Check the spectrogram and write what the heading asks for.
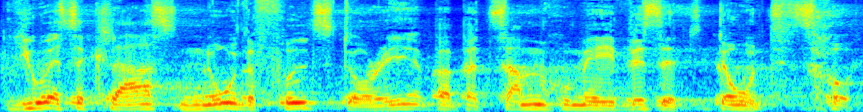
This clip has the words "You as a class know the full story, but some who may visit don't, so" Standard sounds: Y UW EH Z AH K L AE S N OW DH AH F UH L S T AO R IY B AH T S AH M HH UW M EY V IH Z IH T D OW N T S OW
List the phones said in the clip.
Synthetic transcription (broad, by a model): Y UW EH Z AH K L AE S N OW DH AH F UH L S T AO R IY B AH T S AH M HH UW M EY V IH Z IH T D OW N T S OW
